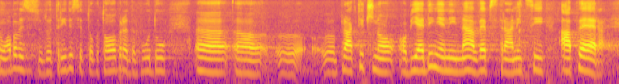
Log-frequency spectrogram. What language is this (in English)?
Serbian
